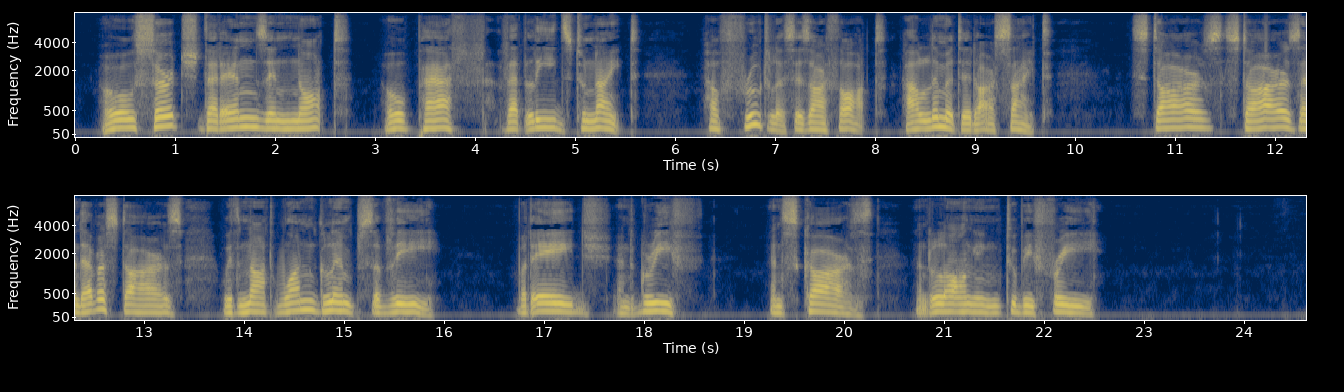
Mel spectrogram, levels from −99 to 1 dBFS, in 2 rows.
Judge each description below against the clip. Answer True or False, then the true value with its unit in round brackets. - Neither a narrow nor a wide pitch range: True (3.4 semitones)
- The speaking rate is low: True (110 wpm)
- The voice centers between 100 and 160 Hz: True (140 Hz)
